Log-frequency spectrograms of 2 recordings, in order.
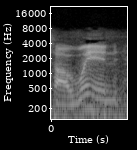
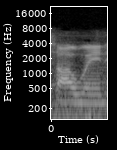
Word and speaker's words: Samhain: It's pronounced Samhain because it's not a Christian publication.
